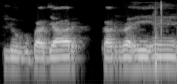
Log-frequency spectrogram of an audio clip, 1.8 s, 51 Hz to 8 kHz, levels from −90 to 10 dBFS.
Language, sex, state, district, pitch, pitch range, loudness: Hindi, male, Bihar, Supaul, 130 Hz, 125-130 Hz, -17 LUFS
